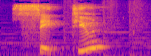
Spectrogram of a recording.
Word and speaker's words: c'est un: can say it as c'est une, or you can say it as ce sont des. Now here I'm joining the sound of T and U and I say it as c'est un.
